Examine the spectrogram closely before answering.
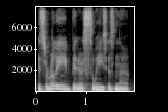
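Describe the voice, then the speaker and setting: Mellow woman streamer, casual chat. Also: medium pitch, steady tone, normal speed. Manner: informal, musing aloud. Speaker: livestreamer. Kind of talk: casual commentary on a game. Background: game music.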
